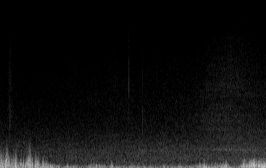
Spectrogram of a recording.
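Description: Wind buffeting the camera microphone: a low rumble that eases off in the middle and picks up again near the end.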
